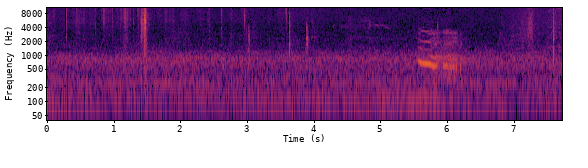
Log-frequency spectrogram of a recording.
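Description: A Siamese kitten gives one short meow that falls in pitch, a few seconds in. Before it there is a sharp click about a second and a half in, and a few fainter clicks.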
